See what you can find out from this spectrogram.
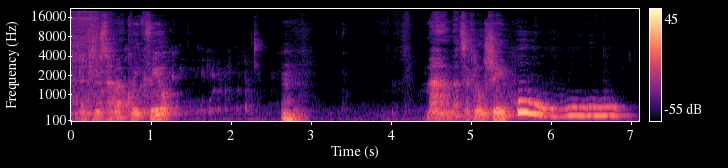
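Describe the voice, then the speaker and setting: A man speaks at a very slow pace. The room echo is audible. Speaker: wet shaving YouTuber. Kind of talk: casual product review vlog. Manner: quiet, relaxed.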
